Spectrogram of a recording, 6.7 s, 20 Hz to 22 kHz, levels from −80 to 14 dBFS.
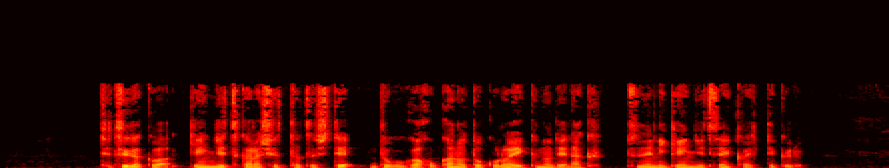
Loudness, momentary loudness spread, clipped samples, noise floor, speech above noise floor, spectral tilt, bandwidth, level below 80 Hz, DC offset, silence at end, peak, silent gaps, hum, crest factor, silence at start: -27 LUFS; 10 LU; under 0.1%; -70 dBFS; 44 dB; -4.5 dB/octave; 11.5 kHz; -44 dBFS; under 0.1%; 0.65 s; -6 dBFS; none; none; 22 dB; 0.75 s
